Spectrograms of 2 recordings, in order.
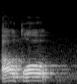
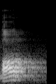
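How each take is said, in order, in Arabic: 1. يُطلَق حرف الطاء الأخير مع صدى خفيف. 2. يُمسَك حرف الطاء الأخير مغلقًا دون إطلاق. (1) "قالوا أط" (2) "إذا أرادوا أن يقولوا أط"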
